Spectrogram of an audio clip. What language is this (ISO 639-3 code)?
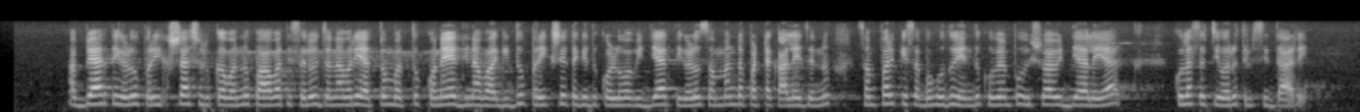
kan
